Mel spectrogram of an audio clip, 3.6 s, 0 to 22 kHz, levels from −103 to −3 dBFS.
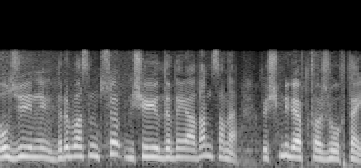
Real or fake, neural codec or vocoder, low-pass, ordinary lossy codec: fake; codec, 16 kHz, 1 kbps, X-Codec, HuBERT features, trained on balanced general audio; 7.2 kHz; none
